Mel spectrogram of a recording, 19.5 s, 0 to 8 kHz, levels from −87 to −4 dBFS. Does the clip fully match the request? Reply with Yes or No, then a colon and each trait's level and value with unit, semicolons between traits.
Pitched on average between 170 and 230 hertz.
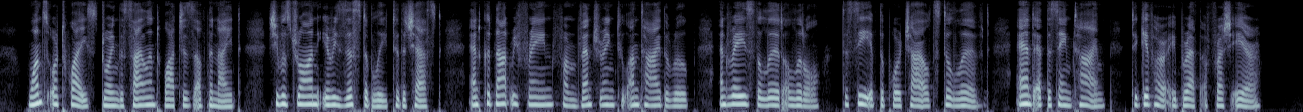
Yes: high, 190 Hz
